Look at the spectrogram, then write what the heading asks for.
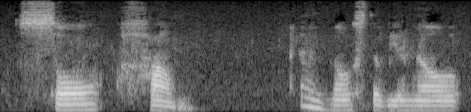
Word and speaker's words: So Hum: The yogic mantra So Hum, so the first syllable is So, S-O, the second is Hum, H-U-M, So Hum.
